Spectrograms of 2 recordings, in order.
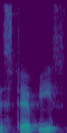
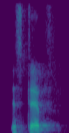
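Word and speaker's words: steppes: इसको बहुत से लोग प्रोनाउंस करते हैं स्टेपीज, जो कि गलत है, इसे करेक्टली प्रोनाउंस किया जाता है स्टेप्स।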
